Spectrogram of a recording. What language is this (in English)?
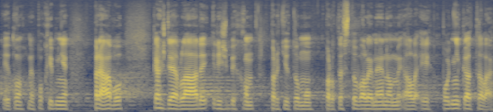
Czech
